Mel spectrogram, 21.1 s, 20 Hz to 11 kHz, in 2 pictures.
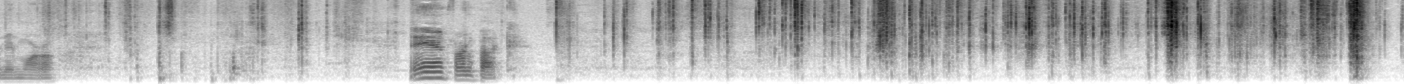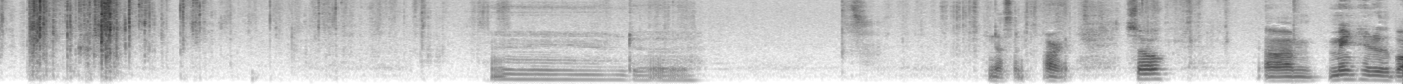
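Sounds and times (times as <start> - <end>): wrapper crinkling and tearing: 1.9 - 2.8, 4.1 - 13.8.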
